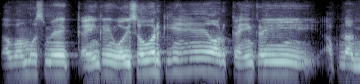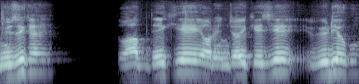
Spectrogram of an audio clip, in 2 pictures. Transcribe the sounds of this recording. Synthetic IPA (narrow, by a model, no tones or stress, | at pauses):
t̪ɐbɦɐmʊsmẽkɐɦĩkɐɦĩʋɔːɪsoːʋəɾkieɦɛ̃ɔːɾkɐɦĩkɐɦĩɐ̰pnamjuːzɪkɦɛː | t̪oaːp̚d̪eːkʰieɔːɾɪ̃nd͡ʒɔːikiːd͡ʒieʋiːɖijoko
